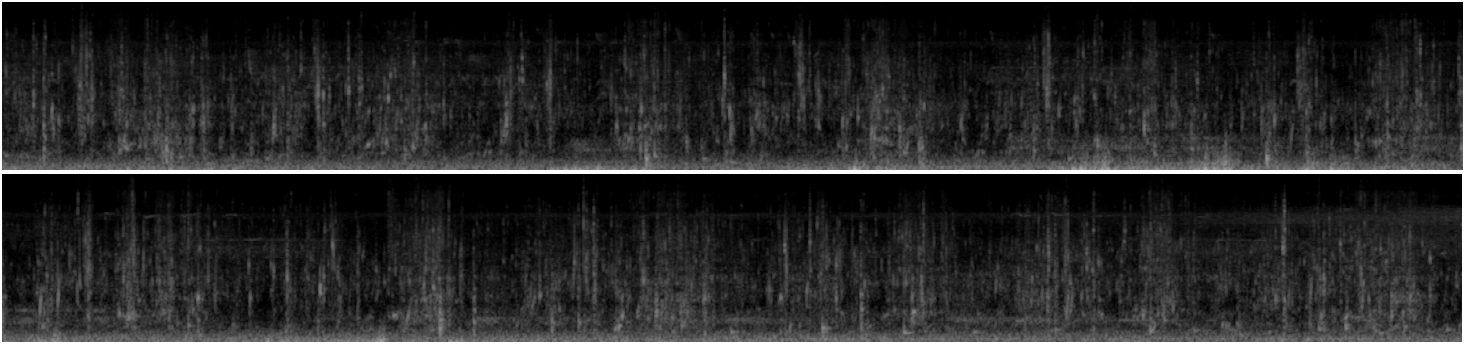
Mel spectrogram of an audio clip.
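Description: Kayak being paddled across calm water: small splashes and drips from the paddle and water lapping at the hull, with a few louder low bumps around the middle.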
